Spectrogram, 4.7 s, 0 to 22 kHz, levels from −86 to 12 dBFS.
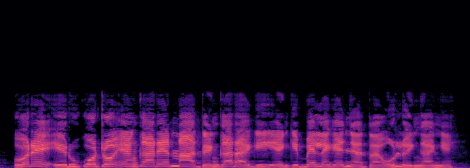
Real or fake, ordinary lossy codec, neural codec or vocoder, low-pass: real; MP3, 64 kbps; none; 9.9 kHz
